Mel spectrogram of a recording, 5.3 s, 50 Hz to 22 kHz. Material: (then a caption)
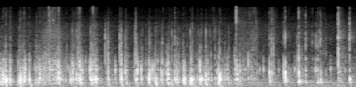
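Rubber. Long nails tap quickly and unevenly on the black rubber lug sole and hollow rubber heel of an olive faux leather boot as it is moved and tilted in the hand. The taps are short, dry and muted, with a hollow tone around 400 Hz, and faint handling rustle sits between them.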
